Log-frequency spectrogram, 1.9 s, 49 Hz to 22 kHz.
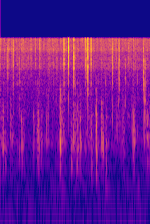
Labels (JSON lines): {"label": "biophony, sea urchins (Echinidae)", "recorder": "SoundTrap 600 or HydroMoth"}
